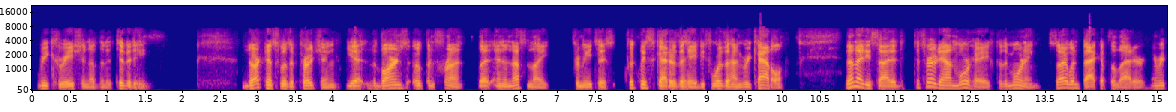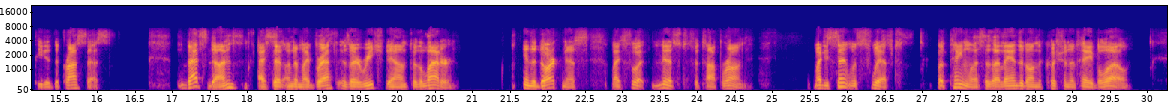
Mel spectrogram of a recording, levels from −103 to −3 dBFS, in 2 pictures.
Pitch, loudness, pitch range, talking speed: 110 Hz, -25 LUFS, 100-130 Hz, 170 wpm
